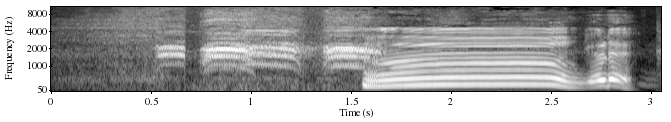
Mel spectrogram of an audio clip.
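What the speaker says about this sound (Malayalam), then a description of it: "മണം കെട്ട് കാക്കളൊക്കെ വന്ന് കൂടിയ കേട്ടാ" Crows gather outdoors near cooking, giving loud close caws, a few short calls followed by one long drawn-out harsh caw, standing alone without talk.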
